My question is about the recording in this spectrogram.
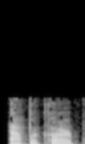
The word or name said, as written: apocarp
